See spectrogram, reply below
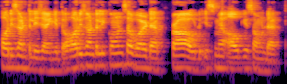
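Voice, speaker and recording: Guy teacher going thru a textbook, bright slightly high voice, slow careful english. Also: steady tone. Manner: reads English slowly then explains in Hindi. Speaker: school teacher. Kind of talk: textbook lesson walkthrough. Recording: echoey, dull lo-fi audio.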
